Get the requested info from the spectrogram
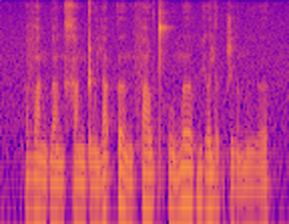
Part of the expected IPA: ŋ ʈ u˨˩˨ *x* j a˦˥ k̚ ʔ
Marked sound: incorrect: none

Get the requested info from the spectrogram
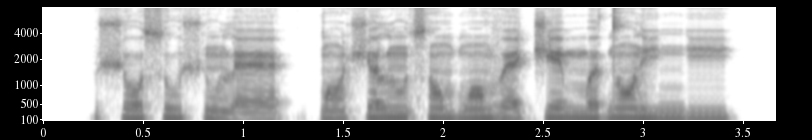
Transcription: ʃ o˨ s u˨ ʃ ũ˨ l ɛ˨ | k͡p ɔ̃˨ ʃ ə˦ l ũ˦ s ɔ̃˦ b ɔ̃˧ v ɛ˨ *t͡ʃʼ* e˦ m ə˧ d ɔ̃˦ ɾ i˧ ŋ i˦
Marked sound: incorrect: t͡ʃ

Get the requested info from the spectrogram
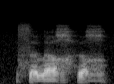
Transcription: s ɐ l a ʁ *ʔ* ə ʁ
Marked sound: incorrect: h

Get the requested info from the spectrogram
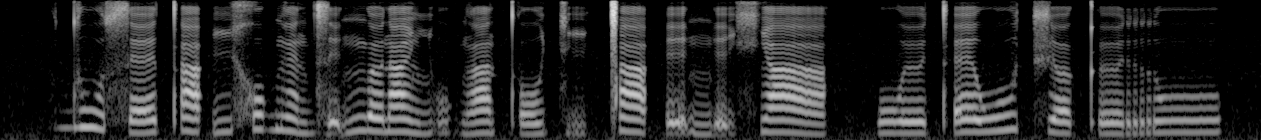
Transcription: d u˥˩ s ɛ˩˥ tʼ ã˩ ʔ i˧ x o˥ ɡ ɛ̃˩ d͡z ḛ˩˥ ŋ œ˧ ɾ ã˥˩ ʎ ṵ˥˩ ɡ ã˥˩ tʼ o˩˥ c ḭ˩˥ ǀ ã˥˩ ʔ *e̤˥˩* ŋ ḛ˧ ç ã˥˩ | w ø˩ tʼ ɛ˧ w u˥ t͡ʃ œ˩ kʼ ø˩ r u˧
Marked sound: incorrect: ḛ˥˩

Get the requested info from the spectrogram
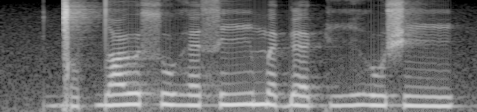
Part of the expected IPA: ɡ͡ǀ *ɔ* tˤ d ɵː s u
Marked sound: incorrect: ɵ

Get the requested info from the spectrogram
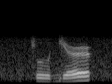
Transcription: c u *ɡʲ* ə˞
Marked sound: correct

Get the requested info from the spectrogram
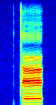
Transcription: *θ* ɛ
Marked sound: incorrect: t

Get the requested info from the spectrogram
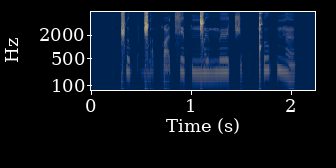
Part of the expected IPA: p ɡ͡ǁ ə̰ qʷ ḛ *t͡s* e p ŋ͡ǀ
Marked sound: correct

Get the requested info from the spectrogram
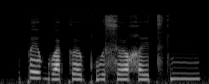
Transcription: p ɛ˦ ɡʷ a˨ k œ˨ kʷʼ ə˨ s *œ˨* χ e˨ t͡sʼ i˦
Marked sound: correct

